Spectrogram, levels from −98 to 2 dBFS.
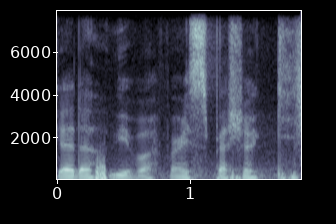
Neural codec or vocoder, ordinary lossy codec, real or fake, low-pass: none; none; real; none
